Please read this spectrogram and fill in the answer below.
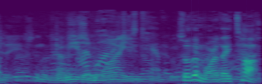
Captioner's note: senators talking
